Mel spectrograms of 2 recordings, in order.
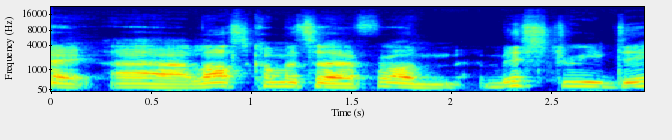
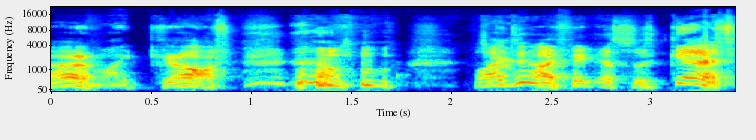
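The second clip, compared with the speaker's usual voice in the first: loud, laughing, cringing groan of embarrassment. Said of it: "I was like".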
